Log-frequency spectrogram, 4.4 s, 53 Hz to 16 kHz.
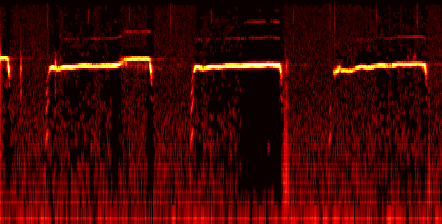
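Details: Bald eaglet on its fledge day at Big Bear, 31 May 2022, calling with excitement as the male parent brings a fish. Three drawn-out, level, high whistled squees, each lasting about a second, separated by brief pauses.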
